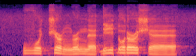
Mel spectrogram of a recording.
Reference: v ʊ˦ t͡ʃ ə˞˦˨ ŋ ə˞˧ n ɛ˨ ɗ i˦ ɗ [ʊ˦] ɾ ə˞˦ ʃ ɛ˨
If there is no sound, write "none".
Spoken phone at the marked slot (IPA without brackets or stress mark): ʊ˦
